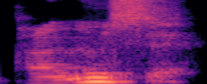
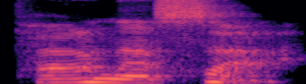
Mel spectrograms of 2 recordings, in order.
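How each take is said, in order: First: It is said with Yiddish pronunciation, ending in -use. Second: It is said with Hebrew pronunciation, ending in -asa.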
